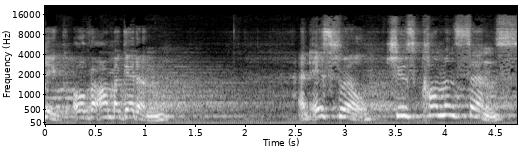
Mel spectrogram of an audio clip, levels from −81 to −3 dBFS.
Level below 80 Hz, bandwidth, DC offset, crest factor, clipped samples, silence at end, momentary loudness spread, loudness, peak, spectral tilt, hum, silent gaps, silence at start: -40 dBFS; 16.5 kHz; under 0.1%; 12 dB; under 0.1%; 0 s; 18 LU; -11 LUFS; 0 dBFS; -3 dB/octave; none; none; 0 s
